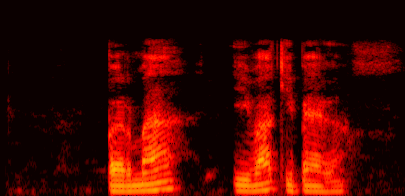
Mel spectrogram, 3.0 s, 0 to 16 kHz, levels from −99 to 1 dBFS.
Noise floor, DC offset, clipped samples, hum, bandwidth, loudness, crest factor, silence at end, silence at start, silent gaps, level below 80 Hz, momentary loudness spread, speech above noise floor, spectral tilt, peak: -83 dBFS; under 0.1%; under 0.1%; none; 7.6 kHz; -42 LUFS; 18 dB; 0.45 s; 0.8 s; none; -66 dBFS; 13 LU; 42 dB; -5 dB/octave; -24 dBFS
